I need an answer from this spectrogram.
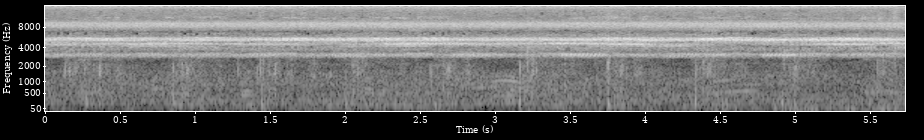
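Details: Grass insects singing in autumn along a walking path: steady, shrill, overlapping trills in several high bands, with footsteps and faint speech beneath.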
